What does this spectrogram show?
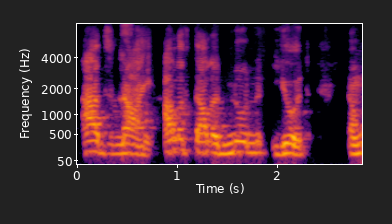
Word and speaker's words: Adonai: That level of Yud Kei Vav Kei, right now we do not pronounce that name as it is written. Instead, we pronounce it as Adonai, Aleph Dalad Nun Yud.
